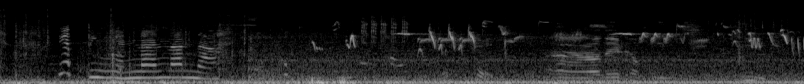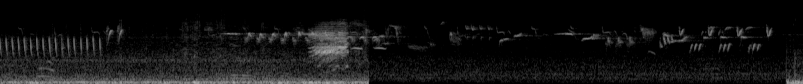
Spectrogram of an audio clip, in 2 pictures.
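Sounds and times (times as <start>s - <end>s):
low rumble: 2.2s - 11.7s
small birds chirping and trilling: 2.2s - 15.9s.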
